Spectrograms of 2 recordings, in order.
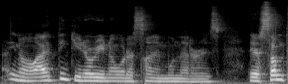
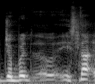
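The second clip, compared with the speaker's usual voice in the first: ordinary delivery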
